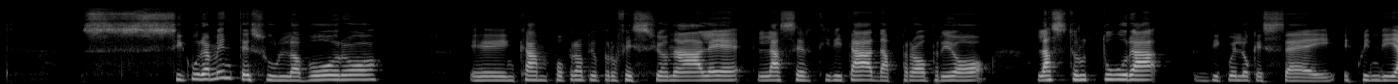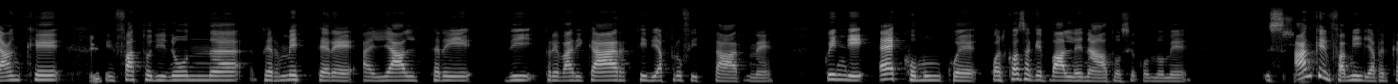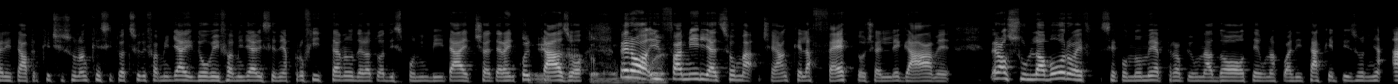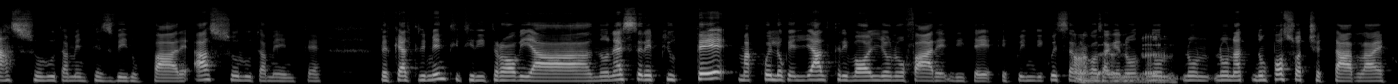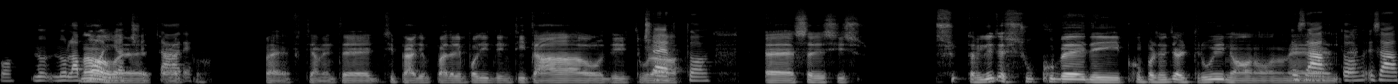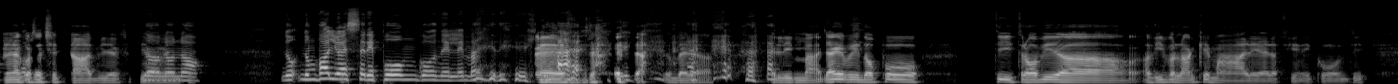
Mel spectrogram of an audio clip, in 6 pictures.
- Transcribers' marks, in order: drawn out: "Sicuramente"; "proprio" said as "propio"; unintelligible speech; "proprio" said as "propio"; stressed: "assolutamente"; tapping; "cioè" said as "ceh"; chuckle; laughing while speaking: "nelle mani degli altri"; laughing while speaking: "esa esatto"; giggle
- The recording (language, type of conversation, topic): Italian, podcast, Come distingui l’assertività dall’aggressività o dalla passività?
